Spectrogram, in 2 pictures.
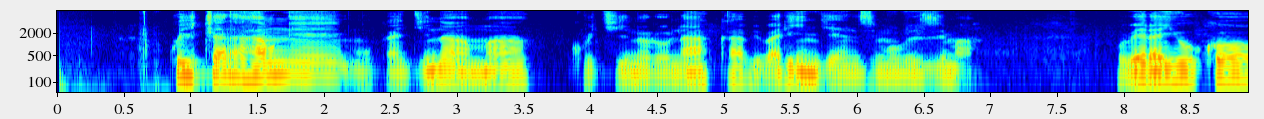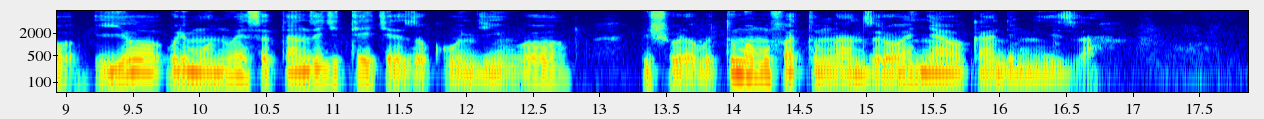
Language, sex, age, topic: Kinyarwanda, male, 18-24, health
